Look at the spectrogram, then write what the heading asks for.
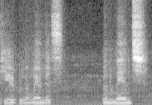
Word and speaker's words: Bruno: Bruno. That's how you pronounce it. Pronounce it in Portuguese.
